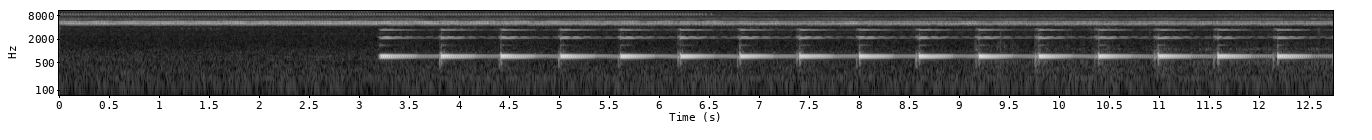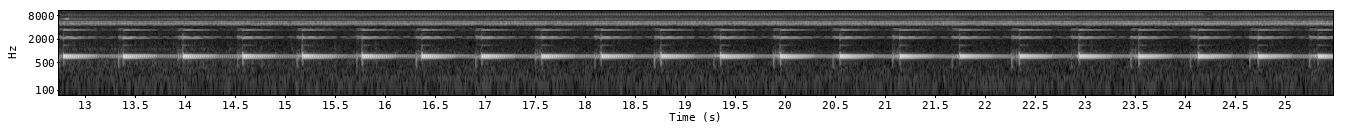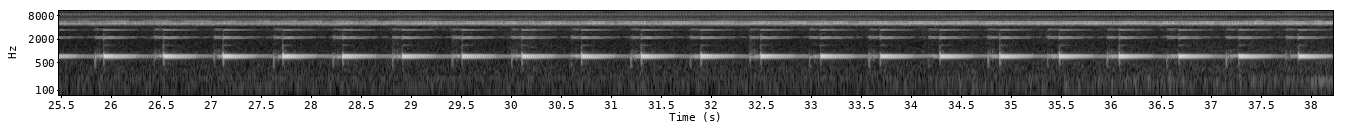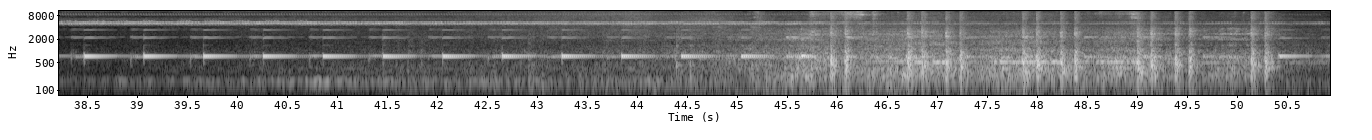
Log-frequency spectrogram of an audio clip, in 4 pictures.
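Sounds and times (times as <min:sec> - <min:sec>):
electronic level-crossing bell: 0:03.2 - 0:46.0, 0:48.7 - 0:50.9
high-pitched drone: 0:37.1 - 0:50.9.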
